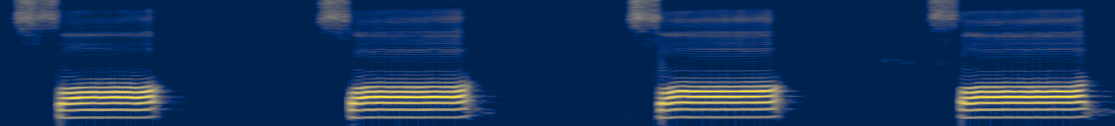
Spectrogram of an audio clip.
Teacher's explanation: ഇസ്തിഅ്ലാ എന്ന സിഫത്ത് സ്വാദിനുണ്ട്. നാവിൻ്റെ അങ്ങേയറ്റം അണ്ണാക്കിലേക്ക് ഉയർന്നിരിക്കണം സ്വാദ് ഉച്ചരിക്കുമ്പോൾ.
